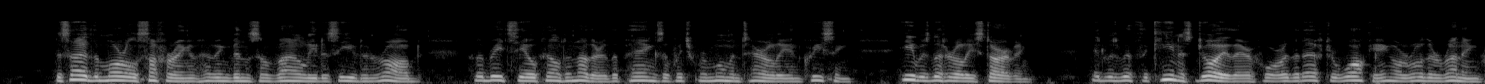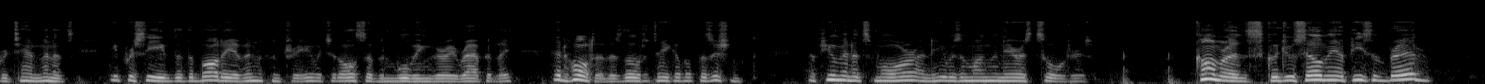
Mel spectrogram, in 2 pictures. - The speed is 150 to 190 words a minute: Yes, average, 180 wpm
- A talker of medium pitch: Yes, medium, 160 Hz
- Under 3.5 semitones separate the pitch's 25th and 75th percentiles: Yes, average, 3.1 semitones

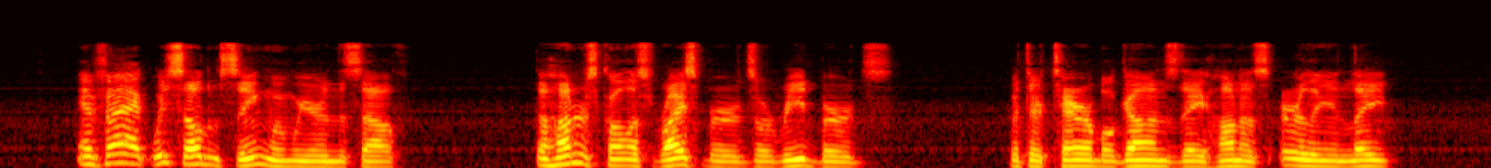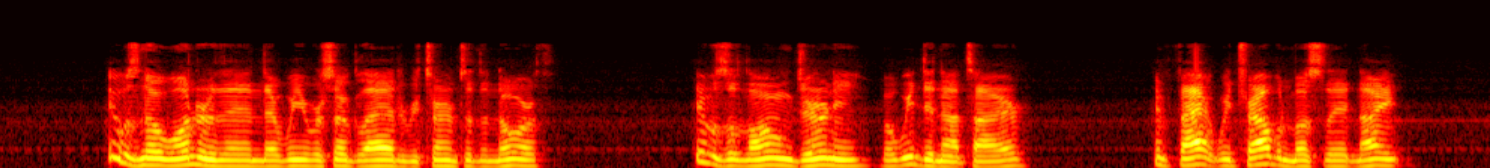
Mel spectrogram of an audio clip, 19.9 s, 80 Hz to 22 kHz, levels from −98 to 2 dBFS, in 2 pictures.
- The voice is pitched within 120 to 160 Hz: Yes, medium, 140 Hz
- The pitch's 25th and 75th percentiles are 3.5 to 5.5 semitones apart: No, average, 2.8 semitones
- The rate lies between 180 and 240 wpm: Yes, average, 185 wpm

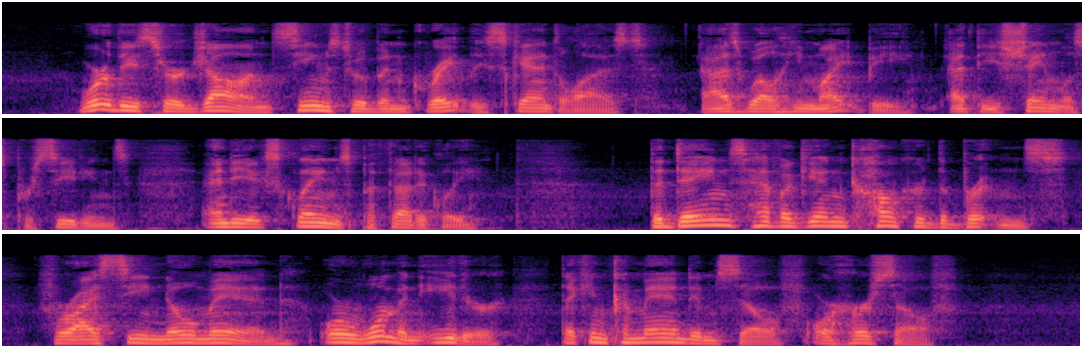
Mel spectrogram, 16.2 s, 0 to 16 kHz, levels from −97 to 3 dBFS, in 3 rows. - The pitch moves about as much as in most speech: No, wide, 6.0 semitones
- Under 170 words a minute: Yes, average, 160 wpm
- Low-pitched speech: Yes, low, 110 Hz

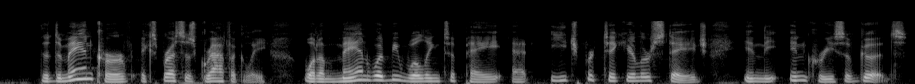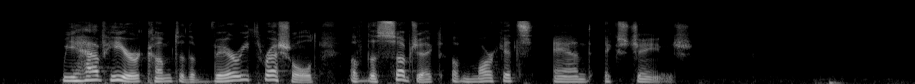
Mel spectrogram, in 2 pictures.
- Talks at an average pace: No, slow, 120 wpm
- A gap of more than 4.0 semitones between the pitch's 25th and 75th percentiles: Yes, average, 5.2 semitones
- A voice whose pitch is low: No, medium, 145 Hz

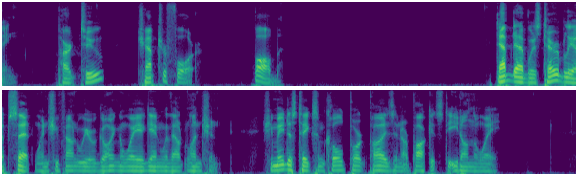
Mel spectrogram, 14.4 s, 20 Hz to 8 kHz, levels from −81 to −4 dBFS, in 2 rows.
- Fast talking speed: No, average, 150 wpm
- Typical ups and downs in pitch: No, narrow, 2.3 semitones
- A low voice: Yes, low, 105 Hz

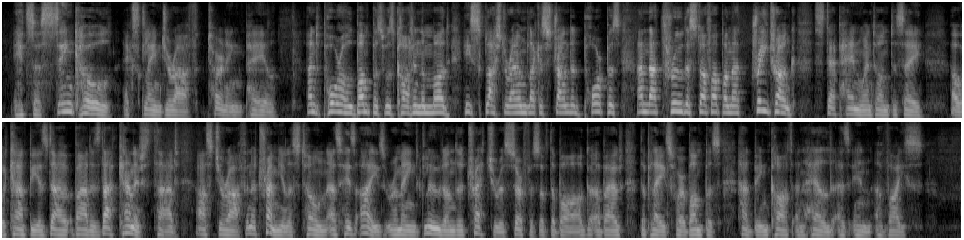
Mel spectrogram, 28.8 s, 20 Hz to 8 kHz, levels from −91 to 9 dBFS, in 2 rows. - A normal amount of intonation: No, wide, 7.2 semitones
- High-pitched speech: No, low, 130 Hz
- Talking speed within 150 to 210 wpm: Yes, average, 175 wpm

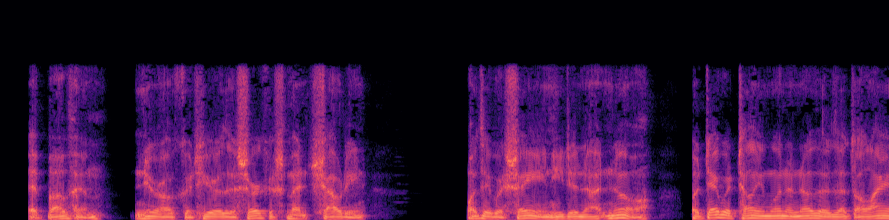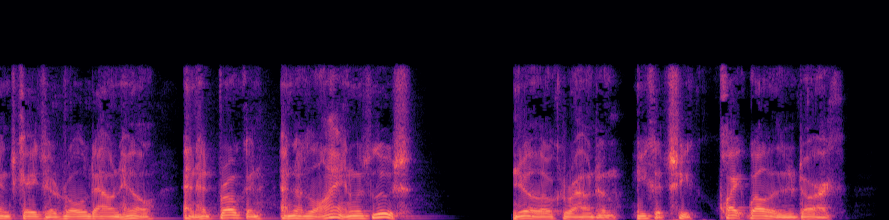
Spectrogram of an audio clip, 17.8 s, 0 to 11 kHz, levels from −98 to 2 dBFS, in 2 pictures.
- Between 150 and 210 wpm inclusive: Yes, average, 170 wpm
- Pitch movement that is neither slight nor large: Yes, average, 3.7 semitones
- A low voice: Yes, low, 100 Hz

